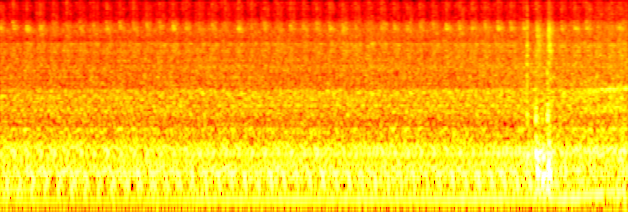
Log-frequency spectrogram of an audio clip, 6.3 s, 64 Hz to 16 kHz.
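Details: 2004 Subaru Forester XS at about 110,000 miles: a lumpy, shaky cold-start idle that worsened over time. It's a misfire from the #3 spark plug, caused by oil entering the plug well, and was fixed by replacing the valve cover gaskets and spark plug well seals.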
